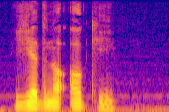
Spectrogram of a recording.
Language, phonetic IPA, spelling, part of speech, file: Polish, [ˌjɛdnɔˈːci], jednooki, adjective / noun, Pl-jednooki.ogg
